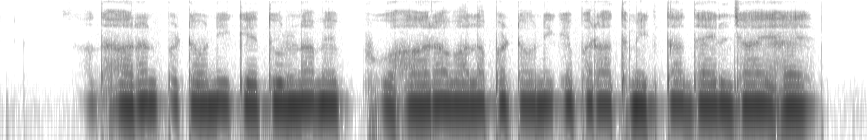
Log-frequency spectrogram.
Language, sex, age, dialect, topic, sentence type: Maithili, male, 18-24, Bajjika, agriculture, statement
